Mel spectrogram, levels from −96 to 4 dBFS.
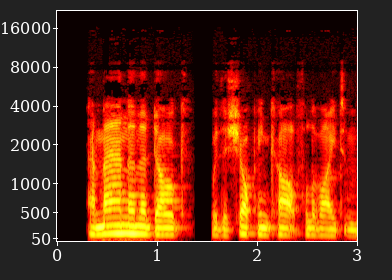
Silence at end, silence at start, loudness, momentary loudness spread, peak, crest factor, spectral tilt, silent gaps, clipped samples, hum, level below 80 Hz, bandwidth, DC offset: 0 s; 0.3 s; -19 LUFS; 11 LU; -2 dBFS; 18 dB; -7 dB/octave; 1.40-1.55 s; under 0.1%; none; -58 dBFS; 7.6 kHz; under 0.1%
